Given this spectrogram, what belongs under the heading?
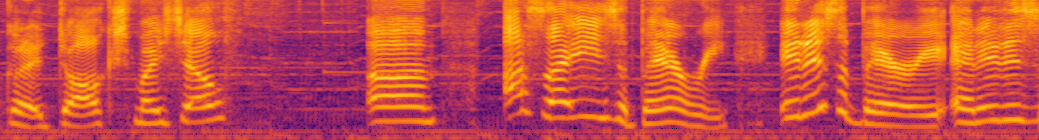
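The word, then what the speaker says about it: açaí: along the years and the newest one is asai bols buba what is that face I love it um and yes that's how you pronounce it asai okay hold on I'm searching it up making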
